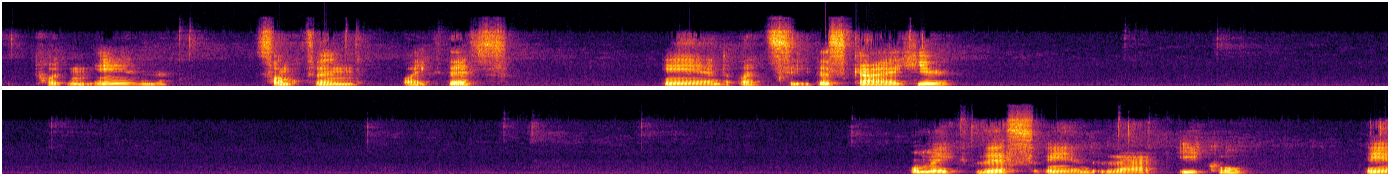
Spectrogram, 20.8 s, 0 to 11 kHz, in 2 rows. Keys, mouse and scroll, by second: 0.0 click, 1.3 click, 2.5-3.7 drag, 4.2 Escape, 5.8 click, 6.8 click, 8.4 click, 10.7-13.1 drag, 14.1 click, 15.2-16.8 drag, 17.5 click, 18.7 shift+click, 20.6 click.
